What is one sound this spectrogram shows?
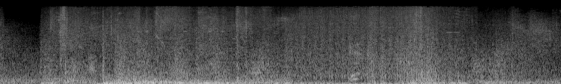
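Energy blasts crackle and explode nearby.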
